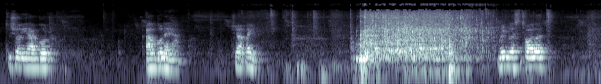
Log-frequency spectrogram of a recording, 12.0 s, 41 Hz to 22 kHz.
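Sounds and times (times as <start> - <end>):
toilet flushing: 7.0 - 10.2.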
